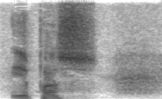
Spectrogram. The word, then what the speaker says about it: IPUS: involved with I I I think it's pronounced ipus IP us it's ipus ipus and what does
